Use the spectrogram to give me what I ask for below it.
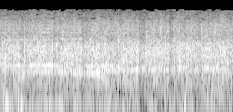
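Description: Audience applause: loud, dense, steady clapping from a crowd, filling the whole clip without a break.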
